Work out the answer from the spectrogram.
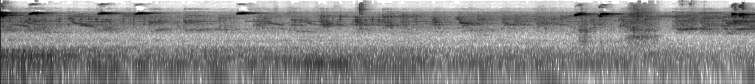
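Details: Wild blue-crowned hanging parrot drawing near, calling with scattered short, high squeaky whistles, singly and in pairs, amid a hissing insect background and other faint chirps.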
